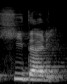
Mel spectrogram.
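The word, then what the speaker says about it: ひだり: Pourquoi pas, mais faites juste bien attention à prononcer le h de hidari, c'est important.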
